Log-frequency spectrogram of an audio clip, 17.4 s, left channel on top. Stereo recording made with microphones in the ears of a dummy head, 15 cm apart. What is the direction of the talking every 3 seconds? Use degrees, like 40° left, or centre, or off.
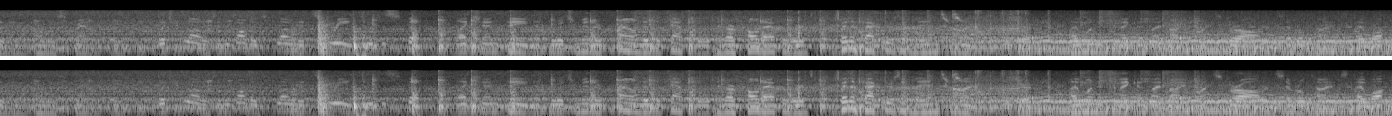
50° left, 40° left, 20° left, 20° right, 50° right, 50° right.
